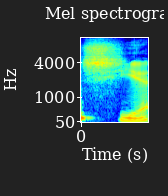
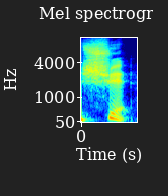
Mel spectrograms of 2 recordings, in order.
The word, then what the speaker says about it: 血: 그럴 가능성은 매우 적죠 중국에서는 시의 아니면 슈에 둘 다 발음을 인정하고 있습니다 그 다음에 역시 타이완도 똑같고요 시에 아니면 슈에도 되고요 일본에서는 캐스 혹은 대부분 캐츠라고 얘기하고 캐치라는 좀 유외적인 발음도 있습니다 그리고 훈독으로는 혈에 해당하는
